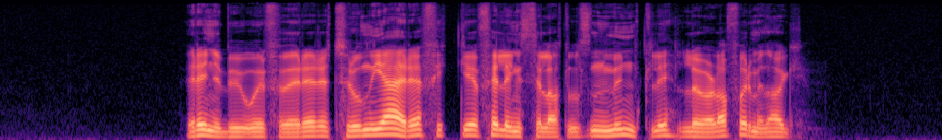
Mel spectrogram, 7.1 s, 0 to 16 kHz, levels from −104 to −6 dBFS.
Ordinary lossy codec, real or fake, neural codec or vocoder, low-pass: none; real; none; 14.4 kHz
